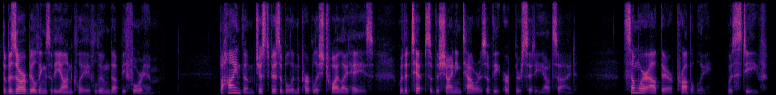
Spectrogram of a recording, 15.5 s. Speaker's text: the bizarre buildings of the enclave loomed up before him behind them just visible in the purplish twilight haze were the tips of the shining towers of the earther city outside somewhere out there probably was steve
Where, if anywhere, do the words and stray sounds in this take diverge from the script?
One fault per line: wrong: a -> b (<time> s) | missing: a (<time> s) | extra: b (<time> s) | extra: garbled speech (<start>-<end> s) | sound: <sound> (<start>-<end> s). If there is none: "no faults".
sound: dropout (10.2-10.3 s)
